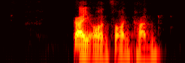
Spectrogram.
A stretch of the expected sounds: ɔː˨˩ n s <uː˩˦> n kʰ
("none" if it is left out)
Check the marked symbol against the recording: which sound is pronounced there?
ɔː˩˦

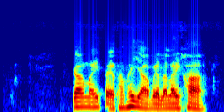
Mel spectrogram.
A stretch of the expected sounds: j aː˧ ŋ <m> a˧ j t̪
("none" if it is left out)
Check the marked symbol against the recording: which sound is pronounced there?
n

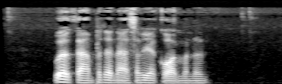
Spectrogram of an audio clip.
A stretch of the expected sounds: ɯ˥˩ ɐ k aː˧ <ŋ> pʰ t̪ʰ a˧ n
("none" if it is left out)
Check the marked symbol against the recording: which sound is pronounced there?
n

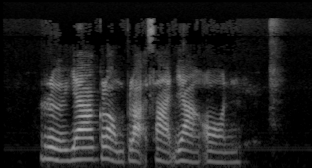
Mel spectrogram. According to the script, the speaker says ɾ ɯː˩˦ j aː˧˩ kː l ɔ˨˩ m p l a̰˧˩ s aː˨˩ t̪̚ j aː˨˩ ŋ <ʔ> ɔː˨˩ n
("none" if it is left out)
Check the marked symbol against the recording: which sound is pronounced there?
ʔ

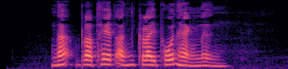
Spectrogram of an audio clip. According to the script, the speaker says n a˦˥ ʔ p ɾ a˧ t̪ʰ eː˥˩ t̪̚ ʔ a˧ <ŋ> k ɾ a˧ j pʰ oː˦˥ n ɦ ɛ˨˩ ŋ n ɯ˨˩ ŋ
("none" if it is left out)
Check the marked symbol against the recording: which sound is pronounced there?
n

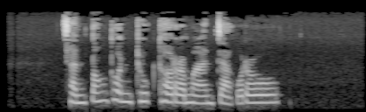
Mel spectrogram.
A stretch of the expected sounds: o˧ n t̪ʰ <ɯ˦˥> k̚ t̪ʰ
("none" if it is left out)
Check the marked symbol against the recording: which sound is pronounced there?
u˦˥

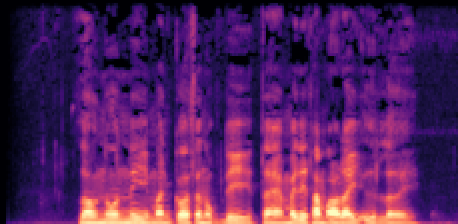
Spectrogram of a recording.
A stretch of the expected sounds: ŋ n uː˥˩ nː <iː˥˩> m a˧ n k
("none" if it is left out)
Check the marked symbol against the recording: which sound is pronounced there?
iː˥˩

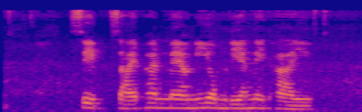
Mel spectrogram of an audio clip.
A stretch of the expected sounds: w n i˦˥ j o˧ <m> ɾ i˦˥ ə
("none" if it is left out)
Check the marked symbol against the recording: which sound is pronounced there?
m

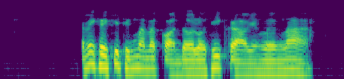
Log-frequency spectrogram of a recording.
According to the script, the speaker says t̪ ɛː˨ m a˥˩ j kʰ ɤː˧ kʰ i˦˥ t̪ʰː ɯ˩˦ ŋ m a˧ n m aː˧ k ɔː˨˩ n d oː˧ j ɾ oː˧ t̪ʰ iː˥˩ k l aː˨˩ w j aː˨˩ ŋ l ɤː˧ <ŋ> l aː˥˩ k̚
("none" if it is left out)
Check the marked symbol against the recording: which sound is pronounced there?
ŋ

